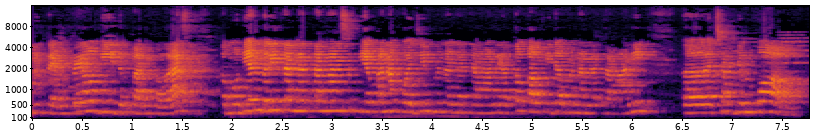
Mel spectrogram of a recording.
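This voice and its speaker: Seorang guru perempuan menjelaskan materi pelatihan kepada rekan-rekan, sambil memberi contoh kalimat kepada murid. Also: female voice, sits high, a bit bright, a little hiss or hum. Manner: explains with quoted example phrases to pupils. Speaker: teacher presenting to colleagues. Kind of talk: explaining training material. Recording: echoey room from far off.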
